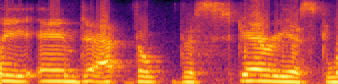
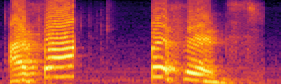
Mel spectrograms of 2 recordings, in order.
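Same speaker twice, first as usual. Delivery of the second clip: high-pitched yell into the room; acted yell; 6 semitones higher than usual. Player voicing a character backpedalling from Illithids, high yell. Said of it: "and yell into the room".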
